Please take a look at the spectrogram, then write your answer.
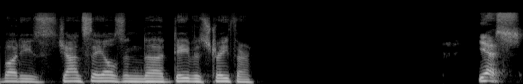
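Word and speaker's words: Strathairn: Talk about collaborating with your Williams College buddies, John Sayles and David Strathern. Yes, it's Strathern actually. Strathern. It's the most mispronounced name in My name on gets mispronounced all the time, and I IMDb.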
